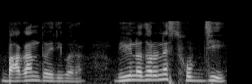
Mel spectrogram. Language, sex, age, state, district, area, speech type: Bengali, male, 30-45, West Bengal, Paschim Medinipur, rural, spontaneous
